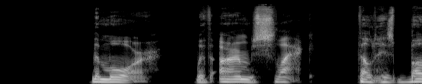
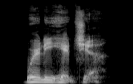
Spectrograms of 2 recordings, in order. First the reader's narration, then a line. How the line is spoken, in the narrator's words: Chris asked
